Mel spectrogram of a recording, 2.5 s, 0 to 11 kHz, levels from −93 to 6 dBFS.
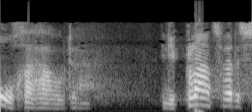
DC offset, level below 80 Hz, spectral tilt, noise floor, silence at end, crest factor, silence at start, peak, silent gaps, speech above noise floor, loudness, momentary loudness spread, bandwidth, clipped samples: under 0.1%; -52 dBFS; -4 dB/octave; -50 dBFS; 0 s; 16 dB; 0 s; 0 dBFS; none; 35 dB; -15 LUFS; 20 LU; 11 kHz; 0.2%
